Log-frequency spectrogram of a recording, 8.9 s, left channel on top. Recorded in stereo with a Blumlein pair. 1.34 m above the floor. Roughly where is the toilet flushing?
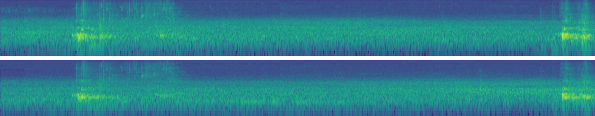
Ahead.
